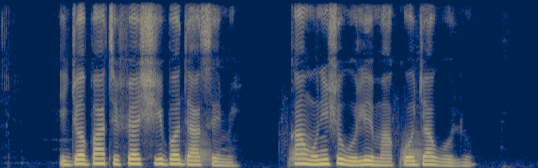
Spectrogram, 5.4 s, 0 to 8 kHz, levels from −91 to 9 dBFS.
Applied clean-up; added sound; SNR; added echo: neural mask model RNNoise.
